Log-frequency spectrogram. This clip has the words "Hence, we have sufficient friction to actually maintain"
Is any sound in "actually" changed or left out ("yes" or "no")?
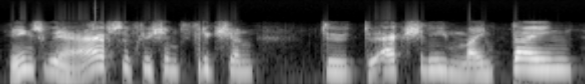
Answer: no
